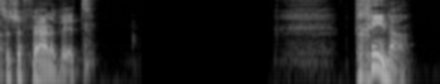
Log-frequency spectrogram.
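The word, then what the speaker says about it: טחינה: a fan of it trina this is how we pronounce tahini in hebrew the tahini you'd find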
